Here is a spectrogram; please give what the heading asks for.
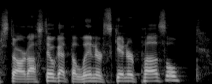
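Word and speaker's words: Lynyrd Skynyrd: I still got the Leonard Skinnard puzzle.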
